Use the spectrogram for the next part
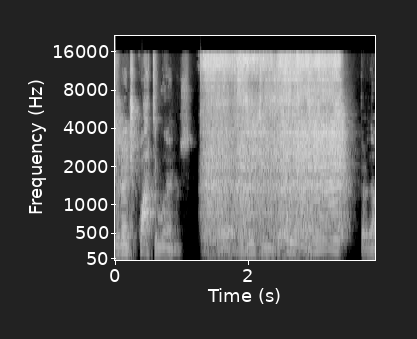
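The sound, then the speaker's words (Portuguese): A neighbour's power drill whirs loudly and steadily for a couple of seconds, a harsh, grinding buzz that cuts off abruptly, with people talking just before and after it. “O seu aí tá botando furadeira para”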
